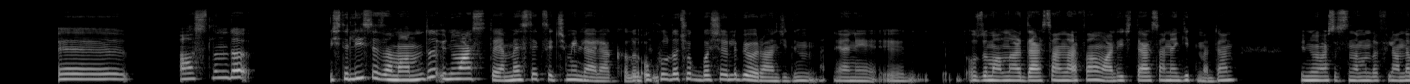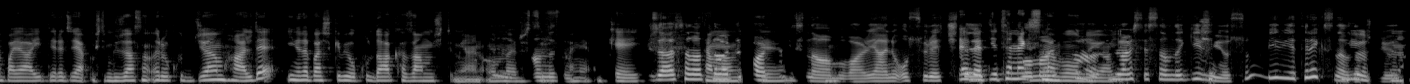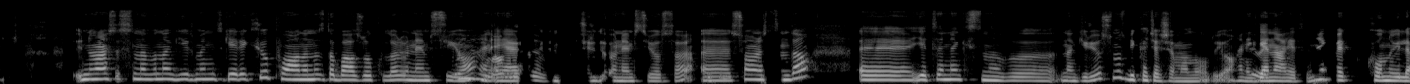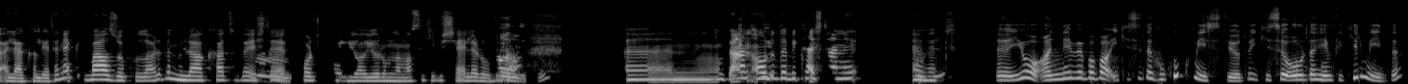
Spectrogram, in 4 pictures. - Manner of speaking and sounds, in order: in English: "okay"; unintelligible speech; tapping
- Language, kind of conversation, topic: Turkish, podcast, Aile beklentileriyle yüzleşmek için hangi adımlar işe yarar?
- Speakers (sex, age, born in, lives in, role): female, 30-34, Turkey, Germany, guest; female, 45-49, Turkey, United States, host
